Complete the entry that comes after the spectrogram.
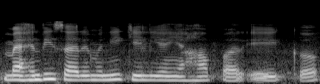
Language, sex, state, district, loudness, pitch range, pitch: Hindi, female, Madhya Pradesh, Dhar, -16 LUFS, 185-215 Hz, 205 Hz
